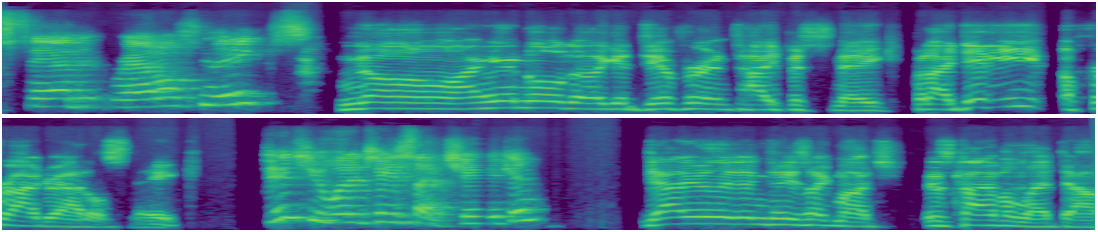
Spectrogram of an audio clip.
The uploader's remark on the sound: We are so sorry for the audio quality!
